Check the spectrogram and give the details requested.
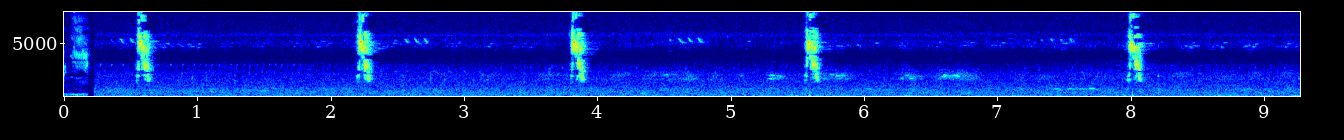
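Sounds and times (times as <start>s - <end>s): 
baya weaver: 0.0s - 0.9s, 2.1s - 8.4s.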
